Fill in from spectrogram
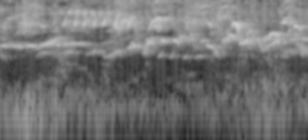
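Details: White-rumped shama, a young bird suited as a training lure, in a run of quick high chirps and slurred whistled notes that rise and fall without pause, with soft background hum.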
